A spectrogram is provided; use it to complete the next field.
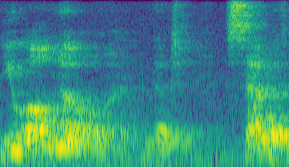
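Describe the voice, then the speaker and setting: A man speaks over light background noise, his voice ringing with strong room echo. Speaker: panelist. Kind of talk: panel talk. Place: hall. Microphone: handheld.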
